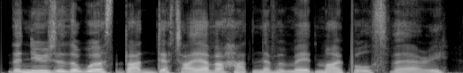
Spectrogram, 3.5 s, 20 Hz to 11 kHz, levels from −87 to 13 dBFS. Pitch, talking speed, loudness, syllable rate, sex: 190 Hz, 260 wpm, -17 LUFS, 5.8 syllables/s, female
